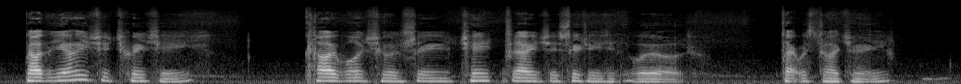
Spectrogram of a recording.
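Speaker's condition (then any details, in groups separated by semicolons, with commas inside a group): Facioscapulohumeral muscular dystrophy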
